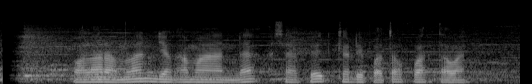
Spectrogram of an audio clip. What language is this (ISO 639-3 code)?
sun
